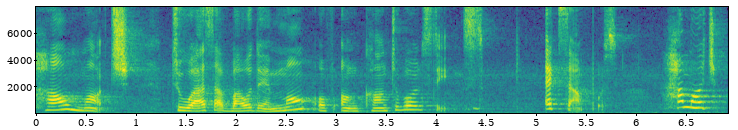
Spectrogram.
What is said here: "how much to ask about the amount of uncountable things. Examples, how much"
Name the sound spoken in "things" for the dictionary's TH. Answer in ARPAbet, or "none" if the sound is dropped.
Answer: S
